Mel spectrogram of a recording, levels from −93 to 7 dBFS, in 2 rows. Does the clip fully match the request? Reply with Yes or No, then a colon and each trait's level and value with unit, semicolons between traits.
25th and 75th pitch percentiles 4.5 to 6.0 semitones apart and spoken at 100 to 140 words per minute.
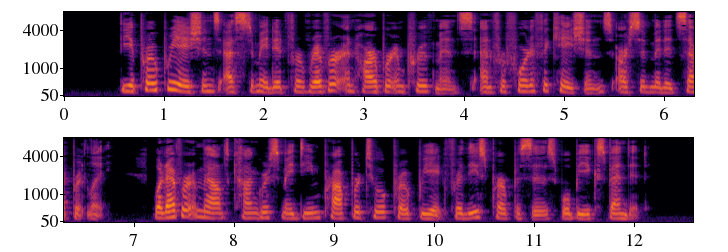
No: average, 2.7 semitones; slow, 135 wpm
